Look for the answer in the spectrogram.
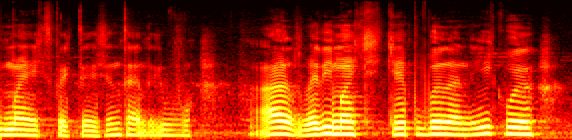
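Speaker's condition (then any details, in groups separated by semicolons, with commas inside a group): Cerebral palsy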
